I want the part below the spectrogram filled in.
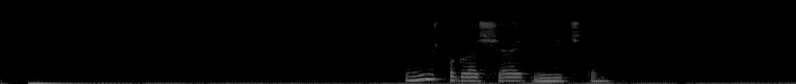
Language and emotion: Russian, sad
